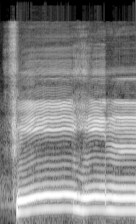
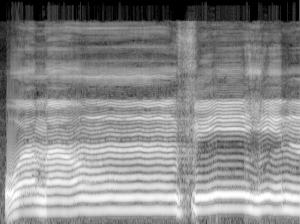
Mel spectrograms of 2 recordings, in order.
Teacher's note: Jadi tasydid nun itu tetap dibaca dengung meskipun dia itu waqaf. Jadi dipanjangkan.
